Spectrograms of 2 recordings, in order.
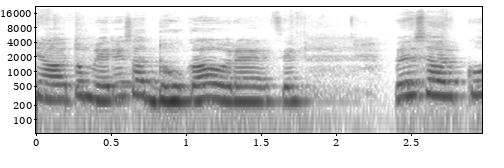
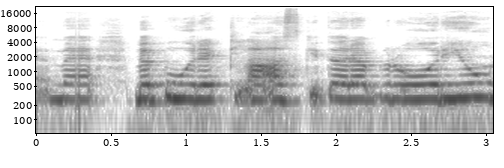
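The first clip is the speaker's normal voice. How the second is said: normal talking voice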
